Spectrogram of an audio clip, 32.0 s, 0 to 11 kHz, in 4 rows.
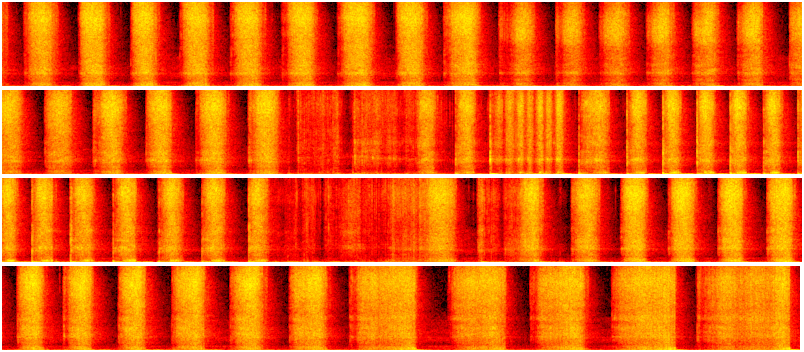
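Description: Two stiff bristle brushes rubbed bristles against bristles close to a microphone, in even scratchy strokes about two a second. Between about 11 and 20 seconds in the strokes quicken into a near-continuous scratching, then return to separate strokes.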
